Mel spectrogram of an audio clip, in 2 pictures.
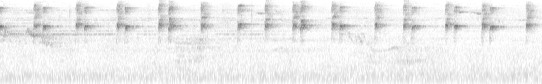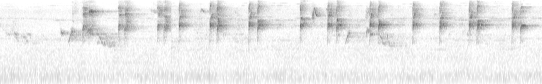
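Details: Squirrel in a terrace garden among flowers, giving high, sharp squeaks repeated in quick bursts of about two per second, with a faster, more excited run of squeaks near the end.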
